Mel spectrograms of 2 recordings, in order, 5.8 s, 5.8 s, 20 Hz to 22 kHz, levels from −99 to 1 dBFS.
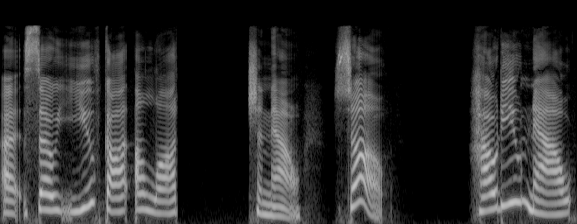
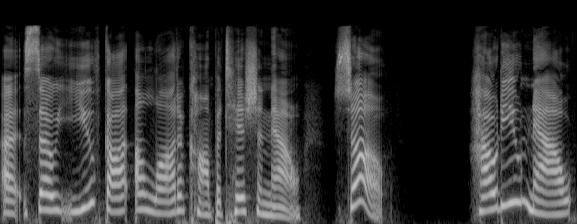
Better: second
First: audio cutting out; at 2 s for 0.5 s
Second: none

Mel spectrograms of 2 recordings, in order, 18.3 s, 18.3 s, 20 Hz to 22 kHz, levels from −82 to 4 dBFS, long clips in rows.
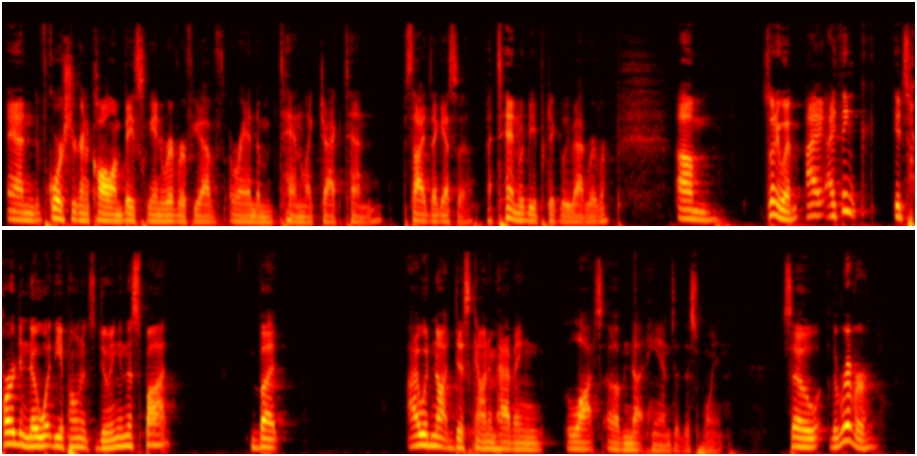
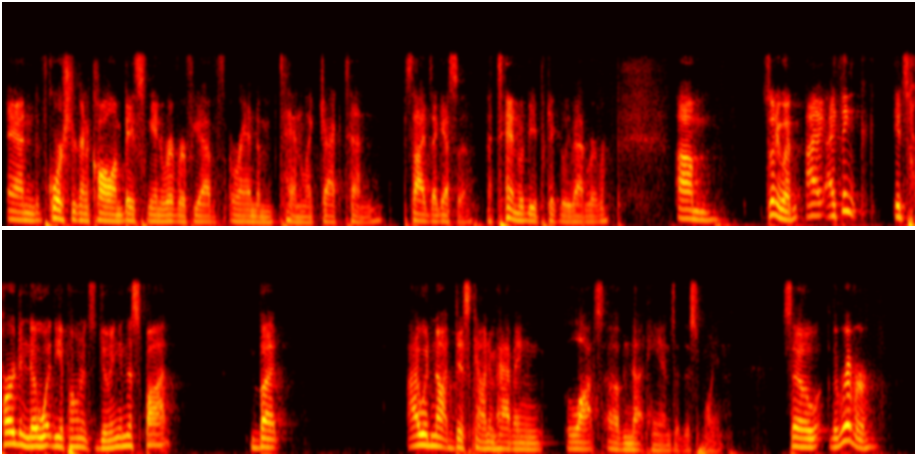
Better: first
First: none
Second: garbled, watery; badly; nothing above 8 kHz

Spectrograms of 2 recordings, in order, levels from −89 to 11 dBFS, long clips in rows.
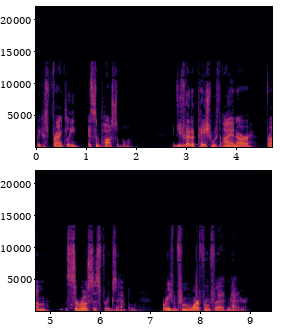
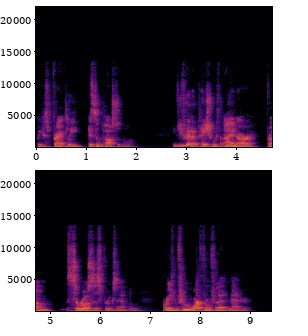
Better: first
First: none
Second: room echo; slight; dies away in 0.2 s // off-mic speech; far

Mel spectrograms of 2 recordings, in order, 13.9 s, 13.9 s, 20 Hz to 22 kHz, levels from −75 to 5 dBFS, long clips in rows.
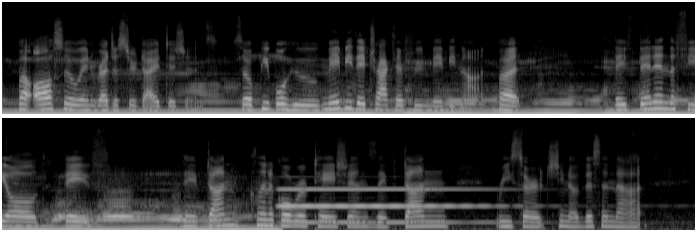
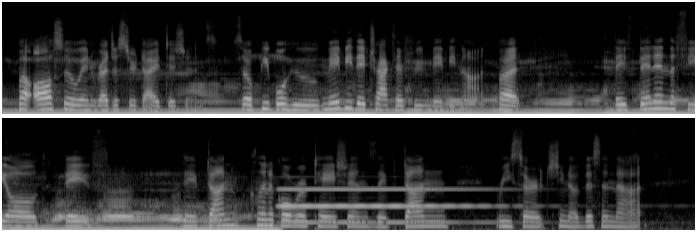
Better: neither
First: background music; very loud; throughout; 2 dB above the speech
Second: background music; very loud; throughout; 2 dB above the speech

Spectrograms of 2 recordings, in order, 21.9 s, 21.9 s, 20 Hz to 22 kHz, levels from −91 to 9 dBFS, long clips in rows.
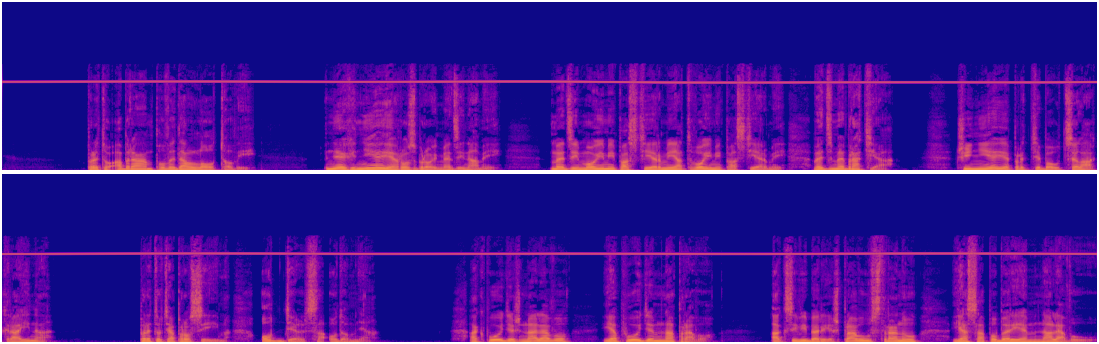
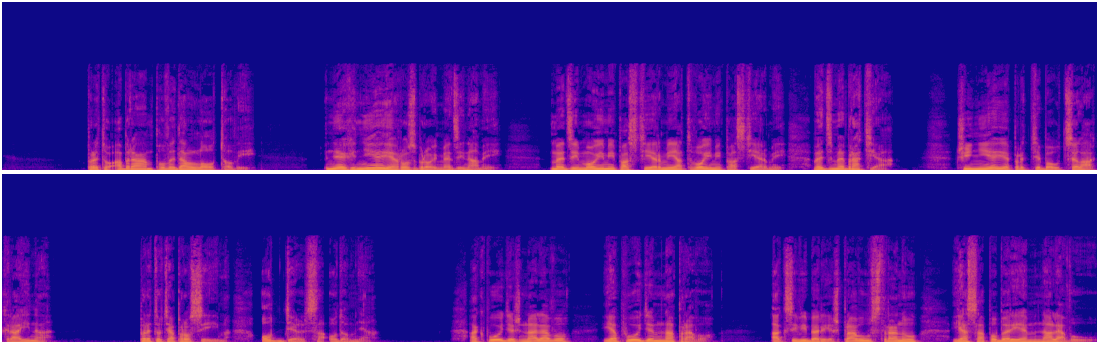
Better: second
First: high-pitched whine; noticeable; throughout; 11.5 kHz, 15 dB below the speech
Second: none

